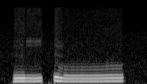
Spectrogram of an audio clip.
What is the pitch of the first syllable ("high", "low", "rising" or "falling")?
rising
